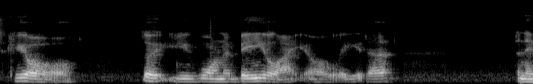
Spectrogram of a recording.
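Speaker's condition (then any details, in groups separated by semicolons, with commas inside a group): Motor neurone disease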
